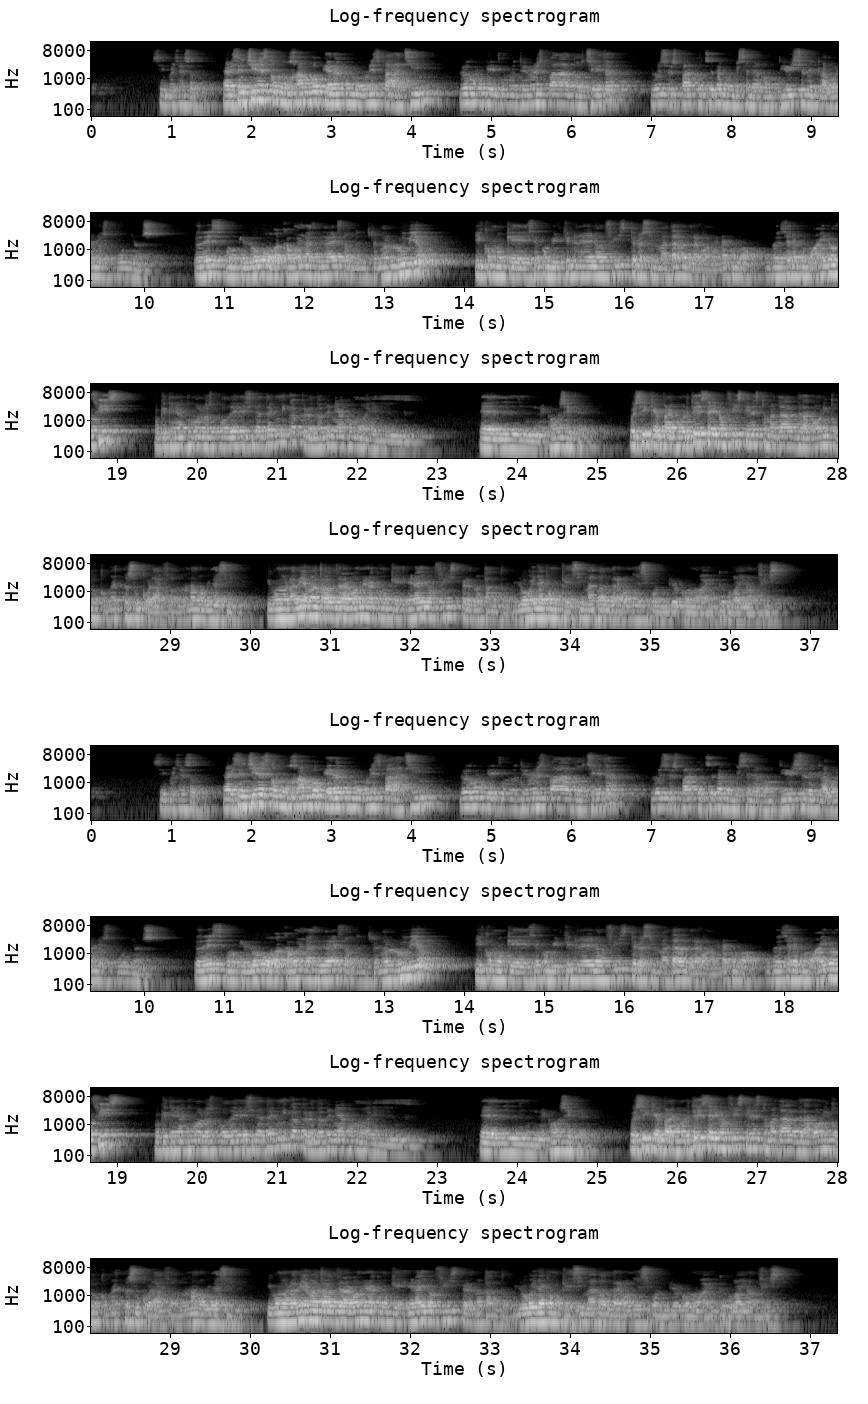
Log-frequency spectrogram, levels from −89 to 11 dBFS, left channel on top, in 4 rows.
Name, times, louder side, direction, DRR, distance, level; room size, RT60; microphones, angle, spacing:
voice 1, 0.9-1.3 1.6-4.2 4.6-6.5 7.0-10.1 10.6-13.5 14.1-19.0 19.5-22.7 23.5-24.9 25.4-29.8 30.2-36.7, equal, 50° left, -1 dB, 1.1 m, -20 dB
8.8 x 3.1 x 3.7 m, 0.93 s
head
